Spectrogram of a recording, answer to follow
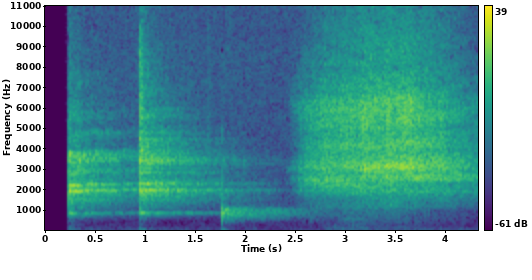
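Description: Three ringing clinks on a glass beer bottle, about three quarters of a second apart, followed by a fizzing hiss of about two seconds as the crown cap is pried off and the carbonation escapes.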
